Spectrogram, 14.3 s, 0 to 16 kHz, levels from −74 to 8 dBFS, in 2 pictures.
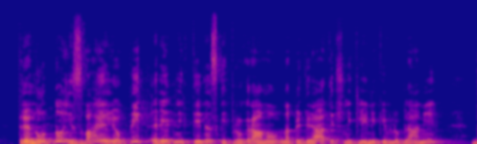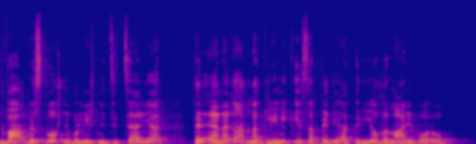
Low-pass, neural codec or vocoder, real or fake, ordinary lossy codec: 14.4 kHz; codec, 44.1 kHz, 7.8 kbps, Pupu-Codec; fake; none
